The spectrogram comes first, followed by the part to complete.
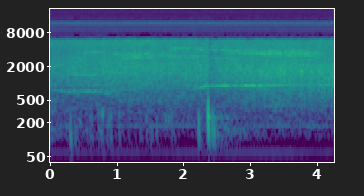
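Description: Steady hiss-like background noise of a large hall, with a faint steady tone coming in about two seconds in and a single soft thump just after it.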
